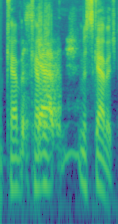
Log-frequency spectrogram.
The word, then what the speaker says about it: Miscavige: Miscavige.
